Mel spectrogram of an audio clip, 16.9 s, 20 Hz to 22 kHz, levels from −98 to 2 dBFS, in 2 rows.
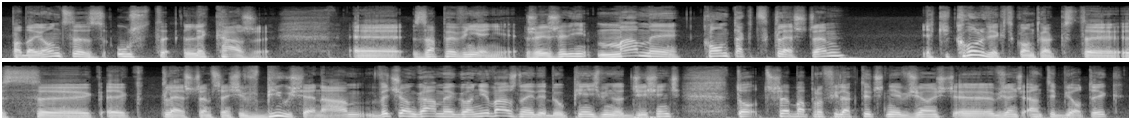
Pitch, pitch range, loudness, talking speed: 140 Hz, 115-165 Hz, -16 LUFS, 130 wpm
